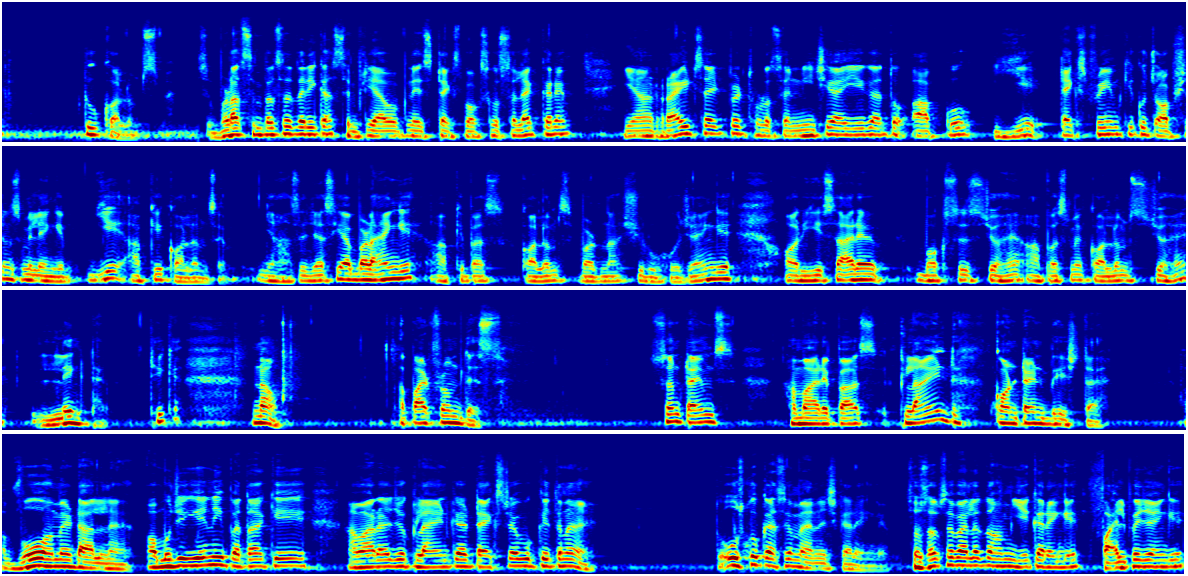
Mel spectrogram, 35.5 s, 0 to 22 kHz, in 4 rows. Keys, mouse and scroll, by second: 1.4 click, 2.8 click, 5.2-9.4 drag, 11.0 click, 14.9 click, 19.7 Delete.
